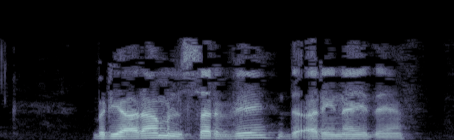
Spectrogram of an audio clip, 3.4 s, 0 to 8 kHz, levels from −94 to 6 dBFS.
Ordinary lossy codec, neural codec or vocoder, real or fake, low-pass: MP3, 24 kbps; none; real; 7.2 kHz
